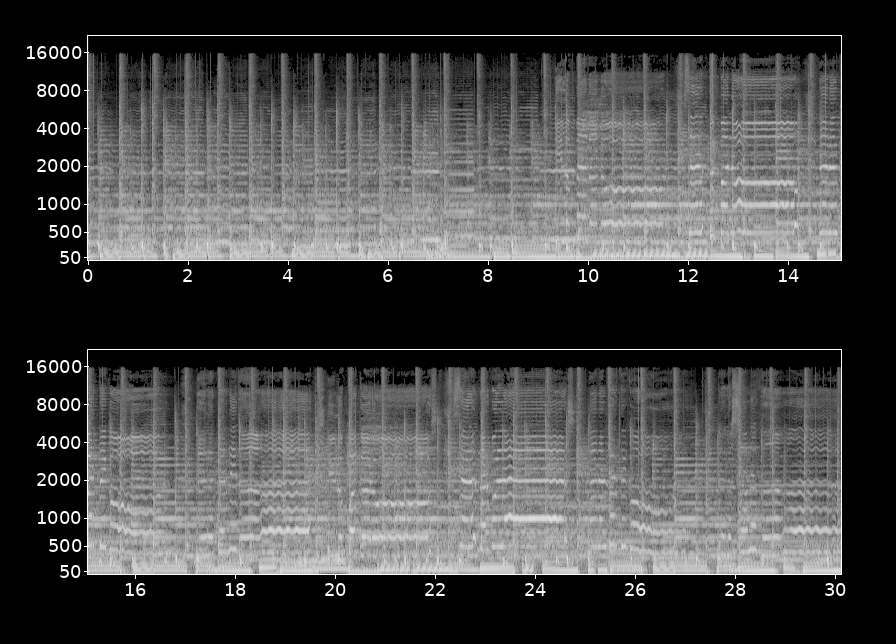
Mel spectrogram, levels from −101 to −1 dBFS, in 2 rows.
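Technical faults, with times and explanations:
0.12–30.07 s, word clock ticks: sharp clicks of uneven strength recur roughly every 70 ms, around 400 in all. The receiving device runs unlocked from the sender, about 300 ppm apart, so a single sample is dropped or repeated at each slip.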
